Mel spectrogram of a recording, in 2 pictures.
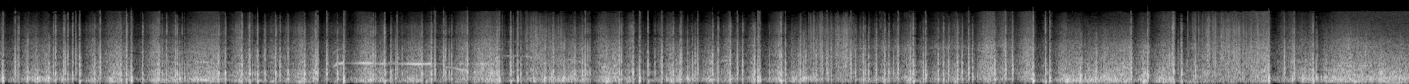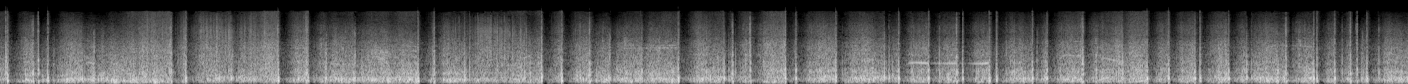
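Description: Fireworks display: a dense, unbroken string of bangs from aerial shells, several a second.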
